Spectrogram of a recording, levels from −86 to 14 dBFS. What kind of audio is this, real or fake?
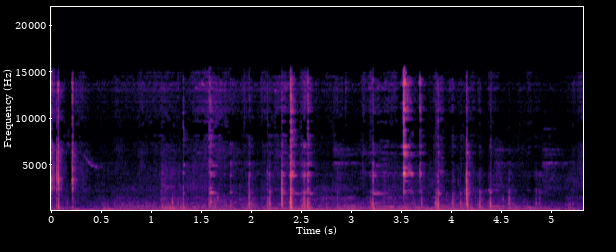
fake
